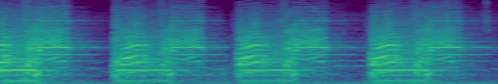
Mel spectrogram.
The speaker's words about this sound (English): Alvy, may I please have a big, fat alarm for our new Chet.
